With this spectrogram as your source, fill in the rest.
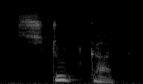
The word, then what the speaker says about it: Stuttgart: So wherever we see ST is written, but it sounds like shit, right? So Stuttgart, die Straße.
